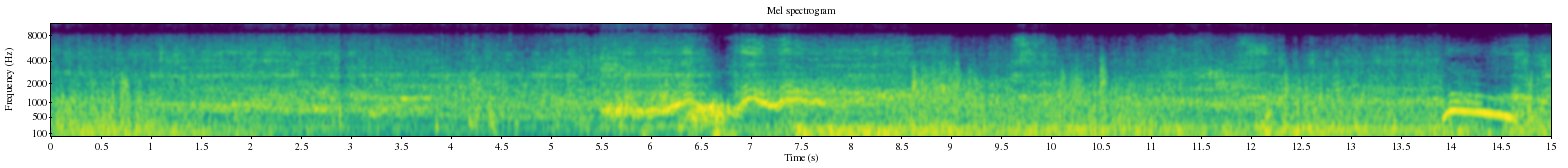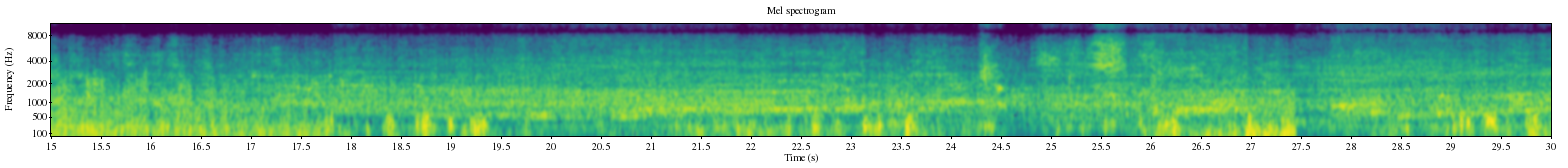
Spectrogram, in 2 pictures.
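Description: Electric dirt bike ridden over a dirt track, with wind on the microphone and tyre and chassis noise. The motor's whine rises and falls a couple of times, and a run of sharp knocks from bumps comes in the second half.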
